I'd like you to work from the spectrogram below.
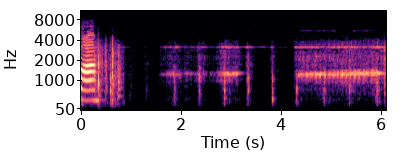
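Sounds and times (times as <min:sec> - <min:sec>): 
old-fashioned telephone bell ringing: 0:01.6 - 0:06.1.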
